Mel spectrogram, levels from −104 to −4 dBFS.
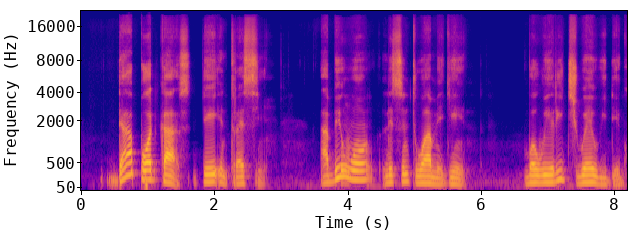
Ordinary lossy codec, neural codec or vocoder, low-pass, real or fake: none; autoencoder, 48 kHz, 128 numbers a frame, DAC-VAE, trained on Japanese speech; none; fake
